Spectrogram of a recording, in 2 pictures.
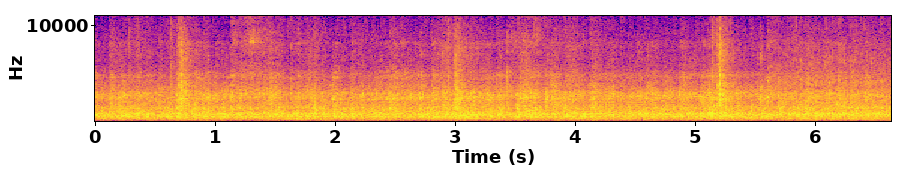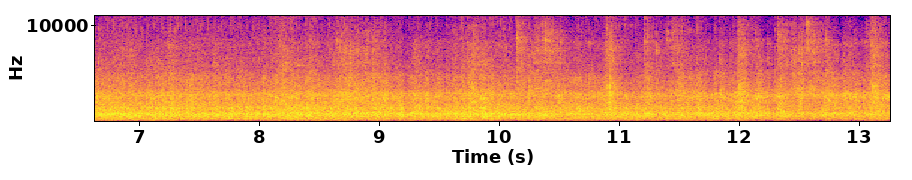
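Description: Large wooden warping reel turning as yarn is wound onto it from a rack of spinning bobbins: a steady rattle with scattered sharper clicks.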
